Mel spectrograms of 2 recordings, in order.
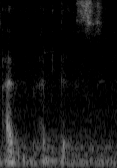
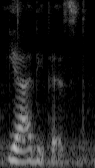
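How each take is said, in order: First: Breathy whispered repeat of the line. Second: Said in the usual way. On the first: Shown as a demonstration. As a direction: say it again as a hushed aside under the breath.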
